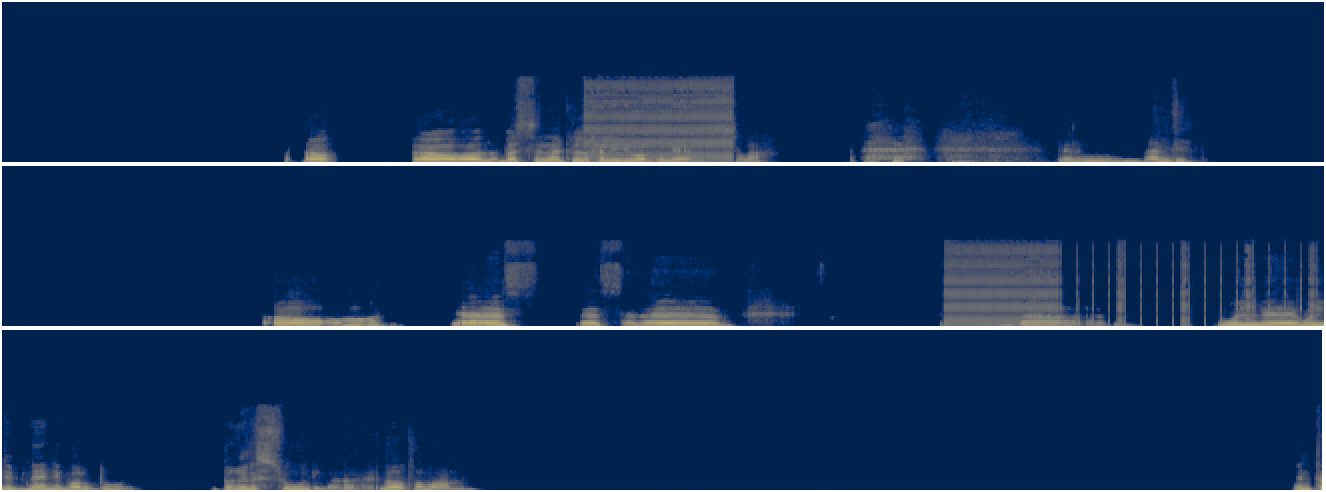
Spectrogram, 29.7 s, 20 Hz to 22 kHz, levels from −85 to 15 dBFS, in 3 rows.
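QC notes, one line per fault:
4.37–5.48 s and 16.98–17.82 s, GSM phone buzz: a hard, raspy buzz at about 217 Hz with a dense stack of harmonics, sitting about 14 dB below the speech and unrelated to it. A nearby 2G phone on a call transmits radio bursts at 216.7 Hz, and the audio circuitry rectifies each pulse into this buzz.
17.82–19.78 s, GSM signalling bursts: directly after the second buzz, the sound turns into even ticks with a longer 217 Hz buzz twice a second, roughly 15 dB under the speech. The phone is still in its call, but its user has gone silent, so it sends only sparse groups of bursts, and the audio path rectifies each group.
22.64–22.68 s, stream segment skipped: a small blip where the audio abruptly jumps ahead, with a discontinuity in the speech. The likely cause is a segment of the stream that failed to load, so the player moved on to the next one and that part of the programme is missing.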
